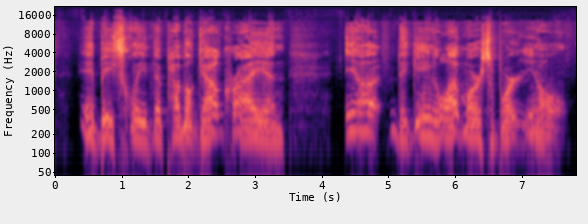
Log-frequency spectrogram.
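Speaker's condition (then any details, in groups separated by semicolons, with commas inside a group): Spinocerebellar ataxia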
